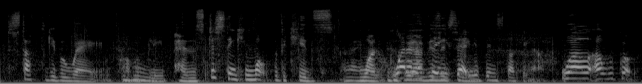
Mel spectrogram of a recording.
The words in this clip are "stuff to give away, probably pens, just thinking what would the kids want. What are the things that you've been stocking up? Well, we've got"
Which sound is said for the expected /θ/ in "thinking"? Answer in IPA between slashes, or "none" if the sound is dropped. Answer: /θ/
